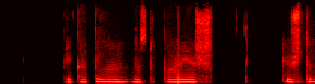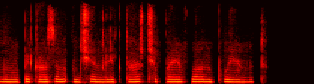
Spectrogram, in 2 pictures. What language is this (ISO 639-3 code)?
chm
